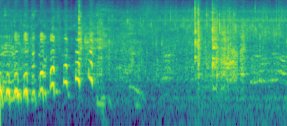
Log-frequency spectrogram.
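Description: A spoon stirs and scrapes beef roast in a hot pan with a soft sizzle, after a brief stretch of talking at the start.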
